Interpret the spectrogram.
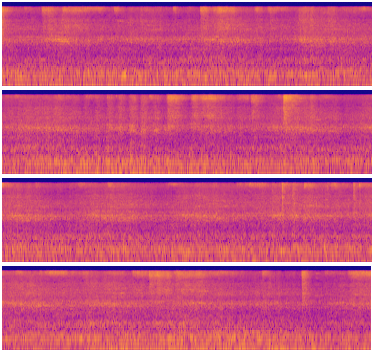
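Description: Double-stack intermodal freight train's loaded well cars rolling past close by: a steady rumble of steel wheels on the rails, with a faint wavering wheel squeal coming and going.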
